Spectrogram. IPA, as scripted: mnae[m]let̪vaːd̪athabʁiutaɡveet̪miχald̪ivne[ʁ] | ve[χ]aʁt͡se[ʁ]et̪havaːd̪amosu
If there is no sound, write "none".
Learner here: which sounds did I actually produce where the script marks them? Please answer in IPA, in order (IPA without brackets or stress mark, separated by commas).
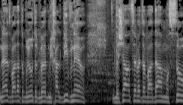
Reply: none, ʁ, ʃ, v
